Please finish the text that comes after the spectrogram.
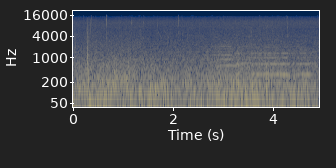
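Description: Steady rain falling in the video game Bellwright, a dense even hiss of drops on surfaces with a few faint tones drifting through near the end, no voices.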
